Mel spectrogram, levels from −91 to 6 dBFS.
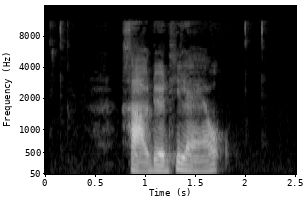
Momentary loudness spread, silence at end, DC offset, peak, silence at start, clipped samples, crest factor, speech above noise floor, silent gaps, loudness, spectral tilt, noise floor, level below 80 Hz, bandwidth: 11 LU; 0.8 s; under 0.1%; -4 dBFS; 0.8 s; under 0.1%; 22 dB; 43 dB; none; -23 LUFS; -6.5 dB/octave; -65 dBFS; -64 dBFS; 11.5 kHz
